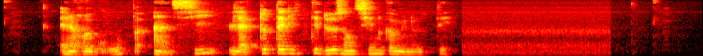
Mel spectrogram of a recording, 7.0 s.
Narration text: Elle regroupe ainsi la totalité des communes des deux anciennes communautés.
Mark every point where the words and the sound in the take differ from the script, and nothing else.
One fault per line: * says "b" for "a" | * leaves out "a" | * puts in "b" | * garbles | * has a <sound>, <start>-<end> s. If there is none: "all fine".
* leaves out "des communes des"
